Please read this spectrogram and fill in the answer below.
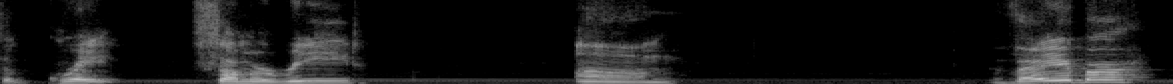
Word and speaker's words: Weber: great summer read um vber I think it's pronounced vber now I you know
